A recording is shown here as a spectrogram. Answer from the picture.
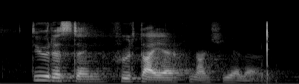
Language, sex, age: Afrikaans, male, 19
